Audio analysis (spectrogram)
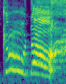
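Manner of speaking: shocked, loud "oh no"; surprised shout. Real, not acted. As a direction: yelp in dismay. Sudden mishap.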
